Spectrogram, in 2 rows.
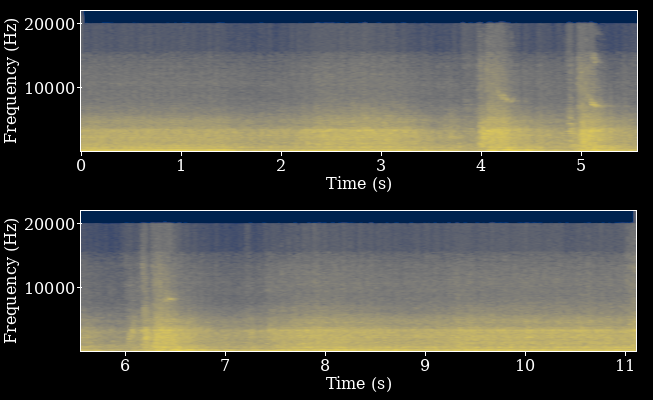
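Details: Ford Foxbody V8 freshly rebuilt in one day: even idle with three quick clean throttle blips rising and falling crisply; warmed to about 200 degrees before thermostat opened, no oil leaks, runs fantastic, normal idle and revving.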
